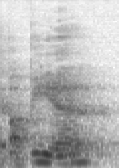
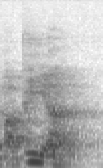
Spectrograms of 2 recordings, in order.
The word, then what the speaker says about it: Papier: La ER se pronuncia como A. Por eso, papía no se dice papier, sino papía. Lo mismo con madre, no es mutter, sino muta.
